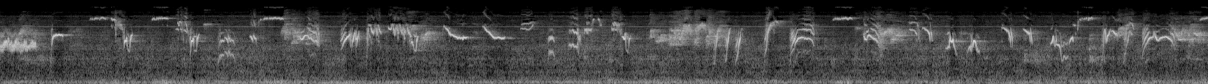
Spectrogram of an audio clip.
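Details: Ngeroll tembak singing by cucak cungkok, played as a lure to restart silent caged birds. A dense, nearly continuous stream of sharp high chirps and rising and falling whistles, with brief pauses between bursts.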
